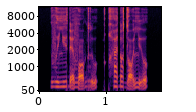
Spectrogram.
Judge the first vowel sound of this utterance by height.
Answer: high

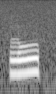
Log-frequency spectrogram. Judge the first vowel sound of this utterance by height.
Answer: high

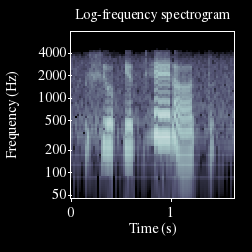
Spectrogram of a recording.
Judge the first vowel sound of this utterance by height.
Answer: mid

